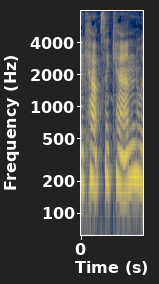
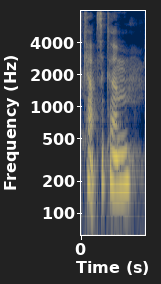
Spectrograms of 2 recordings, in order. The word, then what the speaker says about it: capsicum: Yeah, like I sometimes say capsican with an N sound at the end, but it's capsicum.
